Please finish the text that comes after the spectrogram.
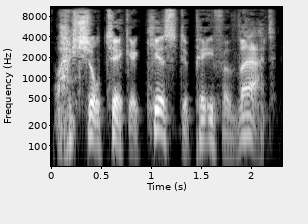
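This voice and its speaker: Man acting a pompous, pushy army captain, animated. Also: medium pitch, a little slow, dry recording, studio quality, heavily acted. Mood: menacing, gloating. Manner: pompous, sneering, insistent. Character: arrogant, pushy male Spanish colonial army captain. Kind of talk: storybook narration with character voices.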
